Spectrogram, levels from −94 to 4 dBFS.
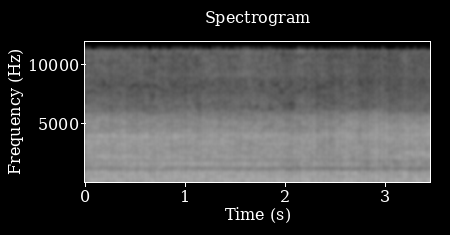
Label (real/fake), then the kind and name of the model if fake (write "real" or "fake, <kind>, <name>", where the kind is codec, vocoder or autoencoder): fake, vocoder, Vocos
